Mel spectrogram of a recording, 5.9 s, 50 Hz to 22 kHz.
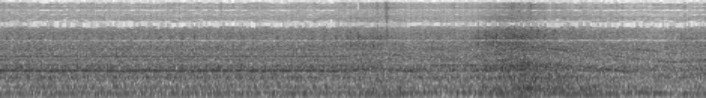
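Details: Mitsubishi 6M60 crane diesel revs up then drops back to idle with an uneven, stumbling beat under the clatter and engine shaking; a misfire.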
